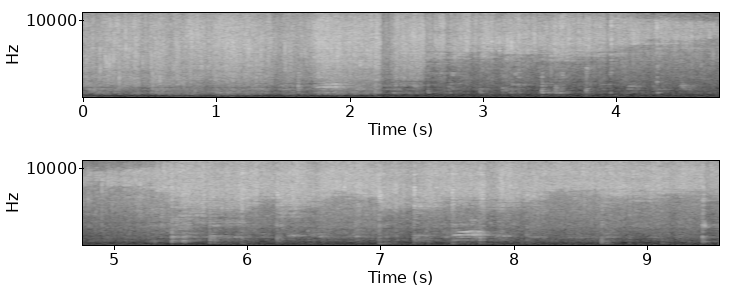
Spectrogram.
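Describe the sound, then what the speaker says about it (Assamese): Chopped tomatoes are stirred and fried in hot oil in a kadai for an Assamese fish curry, giving a continuous close sizzle with spatula scrapes and bursts of spitting. "বিলাহীখিনি অলপমান ভাজি ইয়াতে মই"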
